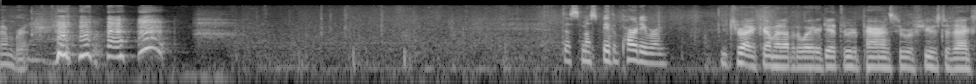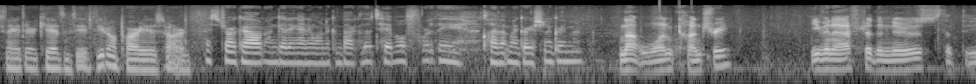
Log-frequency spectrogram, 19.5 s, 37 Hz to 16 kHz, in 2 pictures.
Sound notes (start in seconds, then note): 0.3 laughs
